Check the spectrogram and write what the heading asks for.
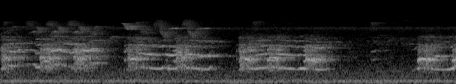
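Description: A series of short, pitched animal calls, each under a second long, repeated about once a second with a few gaps.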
